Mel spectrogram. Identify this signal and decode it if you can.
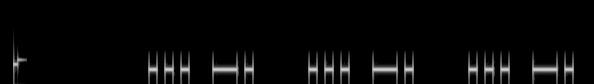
Morse code, heard as a keyed tone, about 15 wpm, 700 Hz. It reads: SN SN SN
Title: Multi-letter Phonemes Repeated 3x 15wpm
